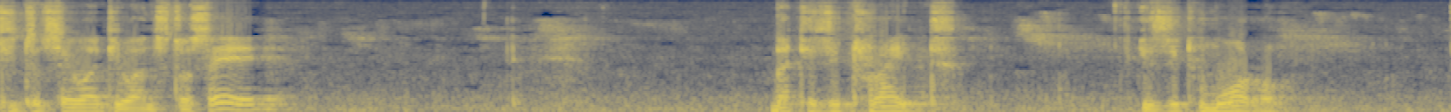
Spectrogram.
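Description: A man speaks forcefully and with animation close to a microphone, in short bursts with pauses.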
